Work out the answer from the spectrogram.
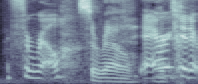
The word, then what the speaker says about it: Sorrell: my last name o also pronounce it correctly god Cyril Cyril Cyril Erik did it wrong - at the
